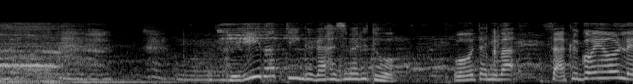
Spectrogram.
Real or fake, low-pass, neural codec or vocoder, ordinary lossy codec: fake; 7.2 kHz; codec, 16 kHz, 8 kbps, FreqCodec, larger model; none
